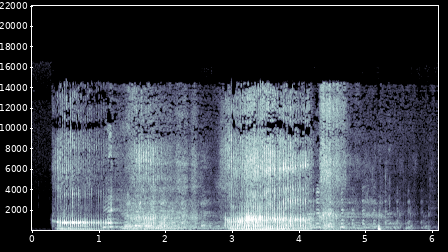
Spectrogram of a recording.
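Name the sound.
person imitating snoring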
